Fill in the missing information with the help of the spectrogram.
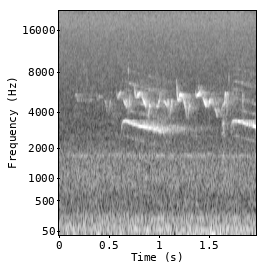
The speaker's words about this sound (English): It's a warbler. Red-winged blackbird. I think it was a yellow-rumped warbler, but I'm a little out of practice.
